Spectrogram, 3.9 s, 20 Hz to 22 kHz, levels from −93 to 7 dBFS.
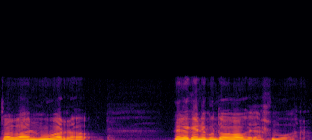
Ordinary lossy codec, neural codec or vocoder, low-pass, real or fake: none; vocoder, 22.05 kHz, 80 mel bands, Vocos; 9.9 kHz; fake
